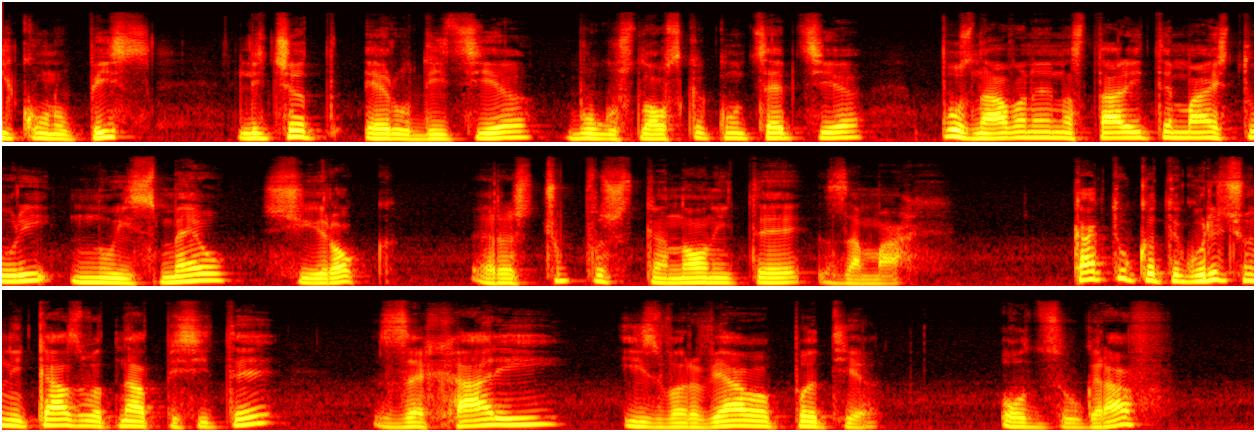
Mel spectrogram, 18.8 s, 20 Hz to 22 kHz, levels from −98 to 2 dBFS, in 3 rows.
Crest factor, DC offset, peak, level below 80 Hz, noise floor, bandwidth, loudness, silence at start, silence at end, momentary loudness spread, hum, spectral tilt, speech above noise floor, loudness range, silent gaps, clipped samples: 18 dB; under 0.1%; -4 dBFS; -66 dBFS; -65 dBFS; 13.5 kHz; -21 LUFS; 0 s; 0.55 s; 10 LU; none; -7 dB/octave; 45 dB; 4 LU; none; under 0.1%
